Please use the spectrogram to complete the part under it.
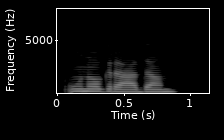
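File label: "un'ograda", Sardinian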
